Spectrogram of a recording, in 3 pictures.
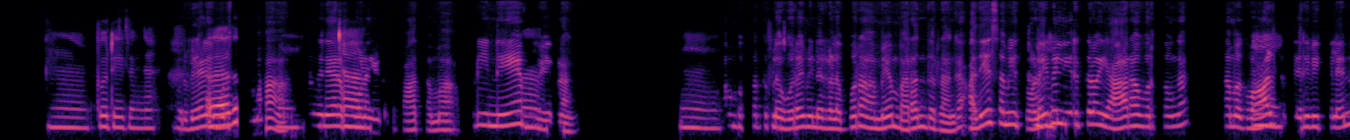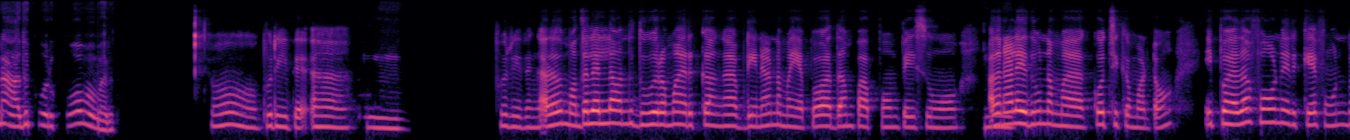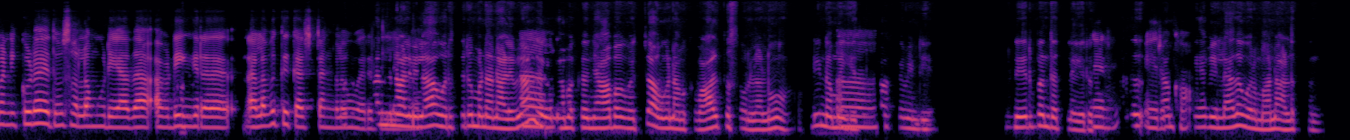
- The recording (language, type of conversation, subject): Tamil, podcast, தொலைபேசி பயன்பாடும் சமூக ஊடகங்களும் உங்களை எப்படி மாற்றின?
- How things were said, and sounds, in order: static; distorted speech; lip smack; in English: "ஃபோன"; laugh; other background noise; in English: "ஃபோன்"; in English: "ஃபோன்"; unintelligible speech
